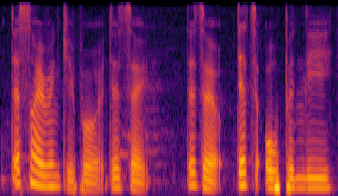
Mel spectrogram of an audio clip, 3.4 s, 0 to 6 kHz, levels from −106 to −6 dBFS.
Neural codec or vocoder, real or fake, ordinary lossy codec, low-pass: none; real; none; 5.4 kHz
